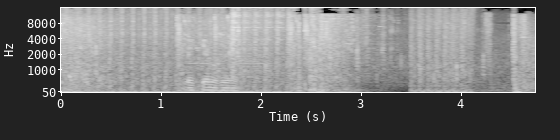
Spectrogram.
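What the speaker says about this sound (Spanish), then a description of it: "Hay disparos también acá de este lado." Rapid bursts of automatic gunfire and explosions in a multiplayer shooter video game, loud and close, mixed with excited players talking over the shooting.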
